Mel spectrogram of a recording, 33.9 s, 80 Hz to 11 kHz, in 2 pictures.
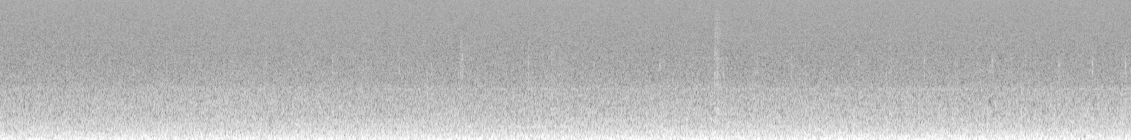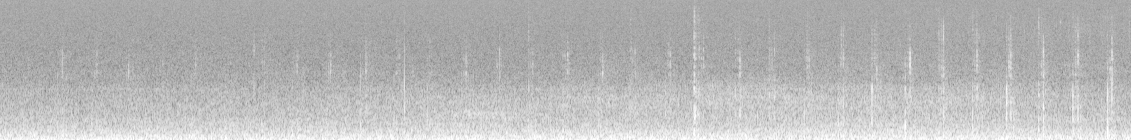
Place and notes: Berlin: Vermessungspunkt Friedel- / Pflügerstraße - Klangvermessung Kreuzkölln ::: 26.10.2011 ::: 03:12
26 October 2011, 03:12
